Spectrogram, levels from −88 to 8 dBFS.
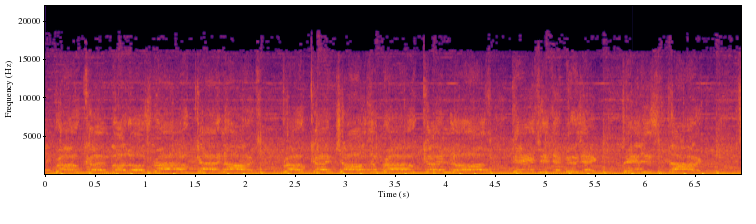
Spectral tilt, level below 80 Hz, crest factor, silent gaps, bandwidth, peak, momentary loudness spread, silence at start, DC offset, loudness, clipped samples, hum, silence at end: -4 dB/octave; -20 dBFS; 12 dB; none; 19 kHz; 0 dBFS; 1 LU; 0 s; under 0.1%; -12 LUFS; under 0.1%; none; 0 s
